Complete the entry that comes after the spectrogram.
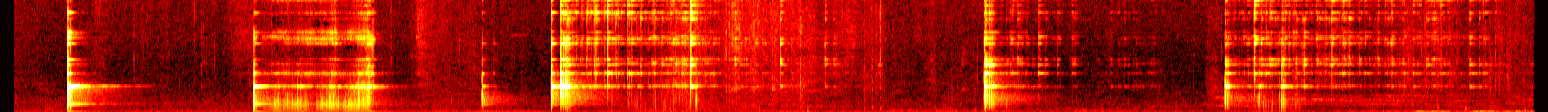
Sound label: Glass Bottle Rolling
